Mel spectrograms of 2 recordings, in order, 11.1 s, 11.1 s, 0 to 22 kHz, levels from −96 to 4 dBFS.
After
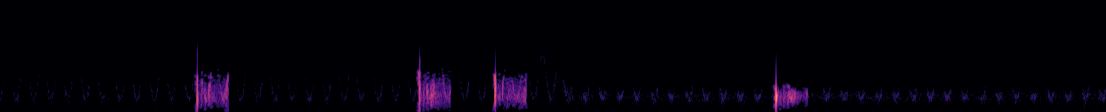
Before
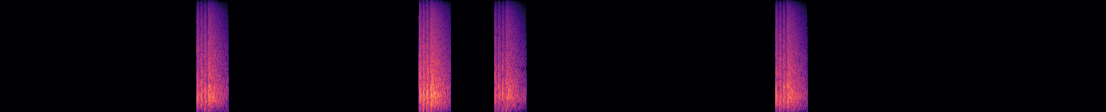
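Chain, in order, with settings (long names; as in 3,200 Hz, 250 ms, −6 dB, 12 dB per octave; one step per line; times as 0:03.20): running median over 25 samples
low-pass filter sweep 8,200 Hz → 600 Hz, 0:05.18–0:05.76
gate on every frequency bin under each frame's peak −15 dB strong
gate with flip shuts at −23 dBFS, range −33 dB
auto-filter bell 5.8 Hz 480–3,100 Hz +16 dB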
